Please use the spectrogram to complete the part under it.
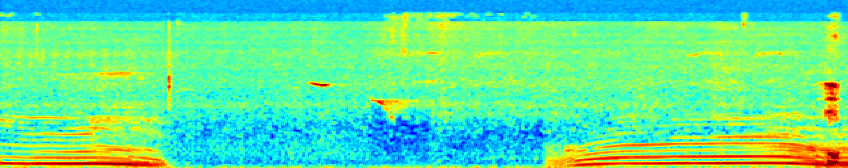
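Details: Spotted hyenas from a large clan gathered at their den with active cubs, recorded at sunrise. Two long, deep, rich moaning calls: one fills the first second, then a quiet gap, and a second steady groan begins and runs to the end.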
